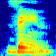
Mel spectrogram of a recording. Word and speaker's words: sehen: To see is sehen. Sehen. As you can see, the letter S is not pronounced as S, but more like Z. So you say sehen.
